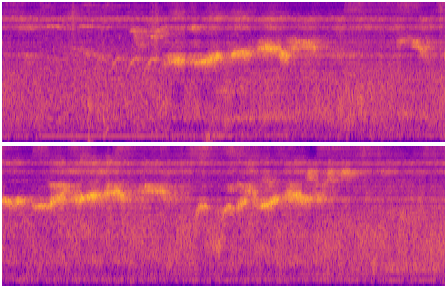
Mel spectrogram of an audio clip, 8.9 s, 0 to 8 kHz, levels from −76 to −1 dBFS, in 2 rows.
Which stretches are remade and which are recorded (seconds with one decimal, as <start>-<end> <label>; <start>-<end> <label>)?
0.0-0.4 remade; 0.4-1.6 recorded; 1.6-8.9 remade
